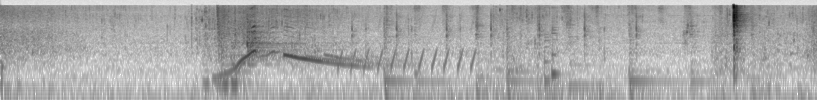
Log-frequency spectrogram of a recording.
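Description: Water splashes loudly as a swimmer bursts up out of the water.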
